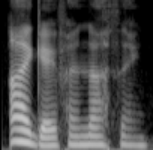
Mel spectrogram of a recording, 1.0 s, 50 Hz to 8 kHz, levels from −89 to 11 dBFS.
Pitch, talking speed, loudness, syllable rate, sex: 170 Hz, 235 wpm, -18 LUFS, 5.6 syllables/s, female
